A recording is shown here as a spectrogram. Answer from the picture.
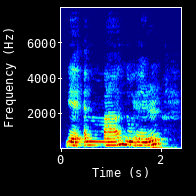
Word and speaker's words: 임마누엘: 그랬을 때에 먼저 임마누엘은 기원은 히브리어입니다. 히브리어인데 먼저 헬라어로 먼저 가보십시다. 23절에 헬라어로 원어 성경으로 가셔서 보시면 원래 발음은 엠마누엘입니다. 엠마누엘. 엠마누엘 해서요.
